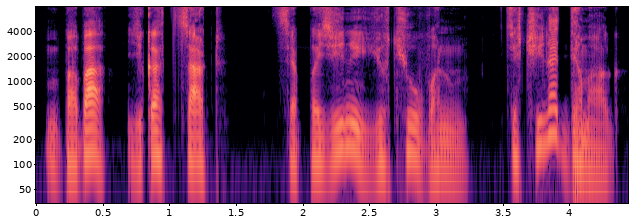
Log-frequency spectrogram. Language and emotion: Kashmiri, angry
